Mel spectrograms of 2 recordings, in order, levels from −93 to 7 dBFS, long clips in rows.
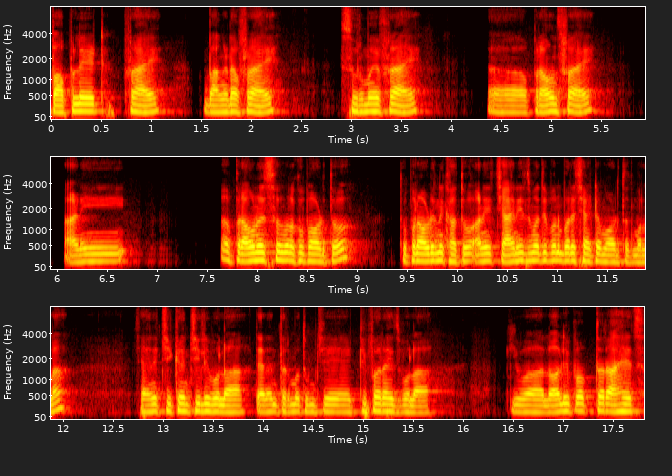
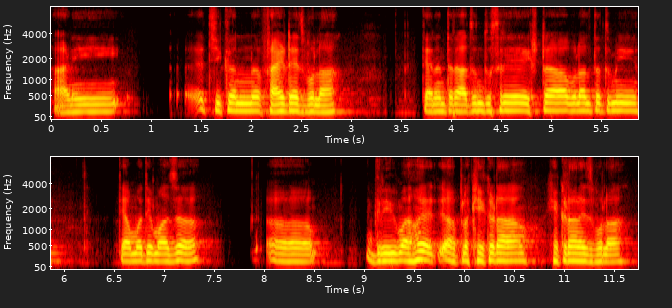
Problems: constant background noise, continuous background conversations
